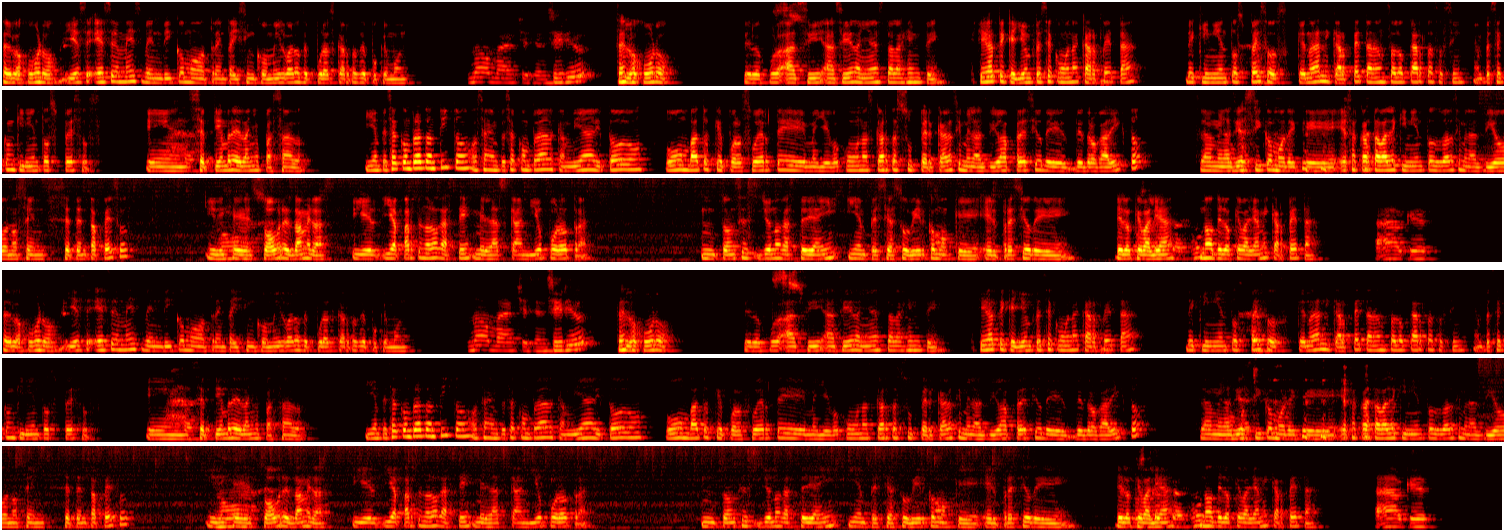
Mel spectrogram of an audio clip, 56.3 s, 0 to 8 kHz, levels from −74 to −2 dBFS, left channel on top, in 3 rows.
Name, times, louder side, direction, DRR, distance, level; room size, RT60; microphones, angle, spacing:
voice 1, 0.0-5.1 7.7-8.3 9.3-11.8 12.2-14.2 14.8-19.9 20.6-22.6 23.3-26.8 27.1-33.0 33.7-39.2 40.1-41.6 41.9-44.9 46.3-50.9 51.5-52.2 52.5-54.0, left 3 dB, 75° left, 1.2 m, -30 dB
voice 2, 5.8-7.3 9.6-10.0 15.5-15.8 20.8-21.2 34.1-34.4 34.7-34.8 35.0-35.9 40.2-41.0 49.2-49.4 51.5-52.6 54.7-55.4, right 3 dB, 75° right, 2.0 m, -38 dB
sound 1, 37.2-53.0, right 4 dB, 50° right, 3.2 m, -52 dB
15.0 x 12.5 x 3.2 m
head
